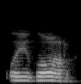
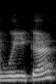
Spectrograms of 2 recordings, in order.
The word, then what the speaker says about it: Uyghur: I'm Uyghur myself, and I find a lot of people find it very difficult to pronounce that because of Rei, we have Uyghur. But I know a lot of people say Uyghur, that's fine.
